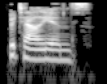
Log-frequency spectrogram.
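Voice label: "battalions", British English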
